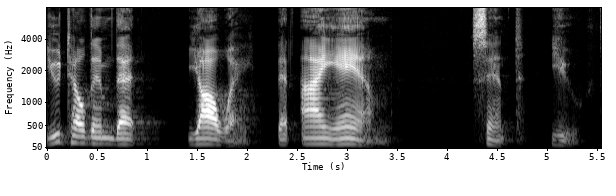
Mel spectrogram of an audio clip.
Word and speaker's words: Yahweh: that's the Hebrew word Yahweh, sometimes pronounced Jehovah. I think Yahweh is, most scholars agree, the better pronunciation of that word.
